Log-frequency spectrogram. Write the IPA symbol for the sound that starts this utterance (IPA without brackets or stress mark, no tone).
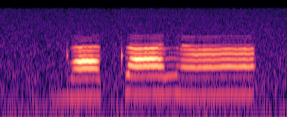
d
